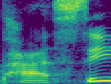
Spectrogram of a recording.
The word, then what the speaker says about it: pasty: or michigan you know damn well that is pronounced pasty it's delicious and it has a historical significance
